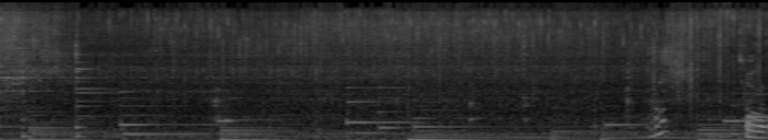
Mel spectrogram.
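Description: A tuna steak sears in a hot pan with a steady sizzle that runs the whole way through, partly under prominent background music with sustained notes.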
